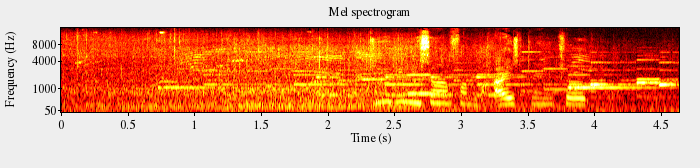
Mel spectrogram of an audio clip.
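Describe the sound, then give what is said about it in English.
An ice cream truck jingle plays its tinny, repetitive melody over steady street rumble, moderately loud, the bright chime notes stepping up and down in a looping tune. “Now, for as long as I can remember, the ice cream truck been playing this same song.”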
